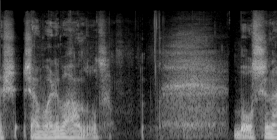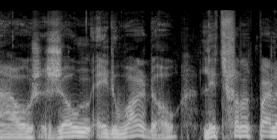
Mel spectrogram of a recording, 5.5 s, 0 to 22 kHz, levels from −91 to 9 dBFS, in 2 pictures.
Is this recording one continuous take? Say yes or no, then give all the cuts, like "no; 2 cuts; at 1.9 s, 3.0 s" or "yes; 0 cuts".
no; 1 cut; at 2.3 s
